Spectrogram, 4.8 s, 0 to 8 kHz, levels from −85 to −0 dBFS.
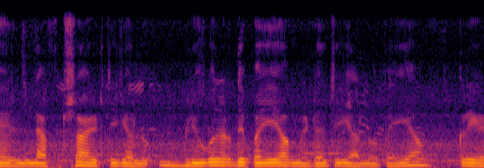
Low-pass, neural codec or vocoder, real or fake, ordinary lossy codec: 7.2 kHz; none; real; none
